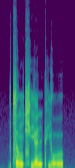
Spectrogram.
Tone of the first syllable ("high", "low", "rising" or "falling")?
falling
